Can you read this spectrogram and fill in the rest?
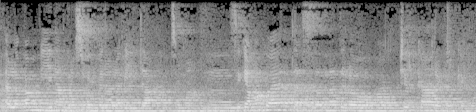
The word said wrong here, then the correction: Cuerdas: Cuerdas, lei mi dice come si scrive.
